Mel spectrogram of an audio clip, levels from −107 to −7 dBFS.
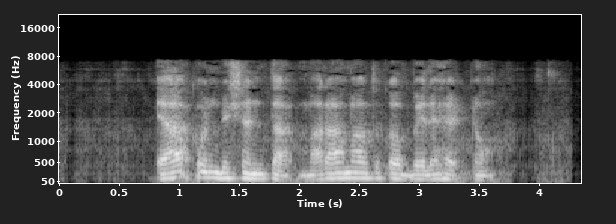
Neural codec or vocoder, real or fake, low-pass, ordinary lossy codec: codec, 16 kHz, 4.8 kbps, FACodec; fake; 7.2 kHz; MP3, 48 kbps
